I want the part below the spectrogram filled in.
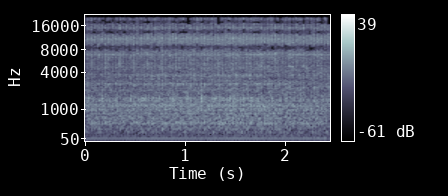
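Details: Fiat Toro diesel after replacing faulty freewheel alternator pulley and belt that caused the noise: engine idles smoothly and evenly, no squeal, chirp or rattle from the belt drive; normal idle.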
